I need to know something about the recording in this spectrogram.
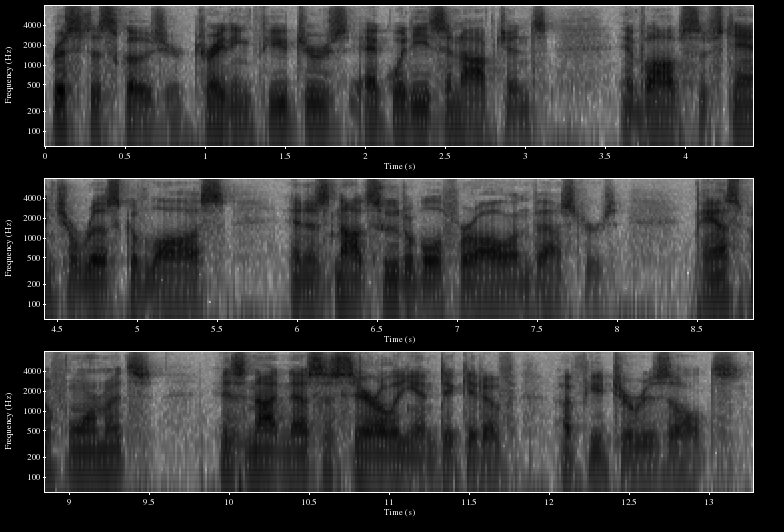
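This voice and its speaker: A sore throat and mild congestion from a cold color this man's mid-range voice as he runs a live trading webinar. He talks at normal speed with little pitch movement and a bright, forceful tone. His approach is methodical, stating each step and item plainly.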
